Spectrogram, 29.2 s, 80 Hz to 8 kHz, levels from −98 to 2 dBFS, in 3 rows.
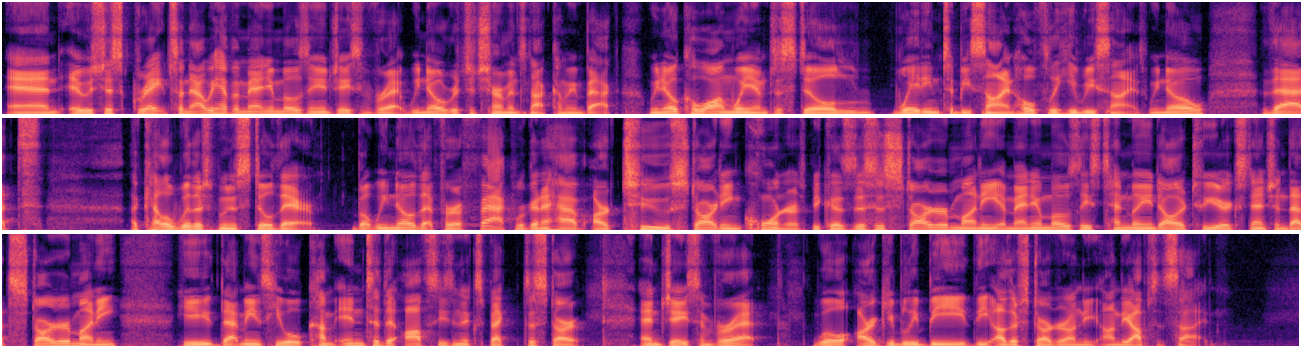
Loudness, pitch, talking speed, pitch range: -17 LUFS, 125 Hz, 205 wpm, 115-130 Hz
